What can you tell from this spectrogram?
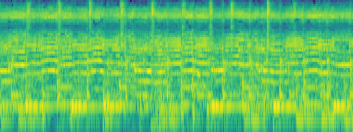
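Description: Live ebeg accompaniment: a slompret, the Javanese double-reed shawm, plays a bending, wavering melody over a steady percussion beat and repeating low pitched notes.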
